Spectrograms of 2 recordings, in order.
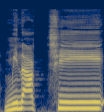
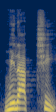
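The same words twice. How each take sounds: First: The final vowel is stretched out long. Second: The final vowel is said short and plain. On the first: "यही खींच करके होता मीनाक्षी ऐसे होता" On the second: "यहाँ पे सिंपल उच्चारण है छी का"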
